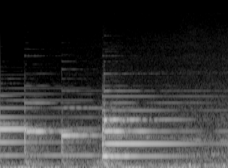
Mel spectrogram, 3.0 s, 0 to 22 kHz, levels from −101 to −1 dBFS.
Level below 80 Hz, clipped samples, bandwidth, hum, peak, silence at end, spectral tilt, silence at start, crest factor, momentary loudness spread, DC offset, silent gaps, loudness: -48 dBFS; under 0.1%; 5.4 kHz; none; -12 dBFS; 0 s; -9.5 dB/octave; 0 s; 18 dB; 16 LU; under 0.1%; none; -31 LUFS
